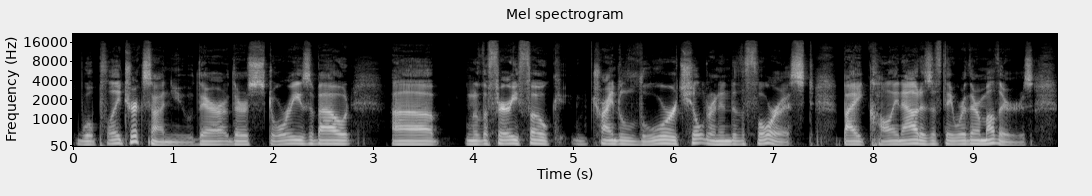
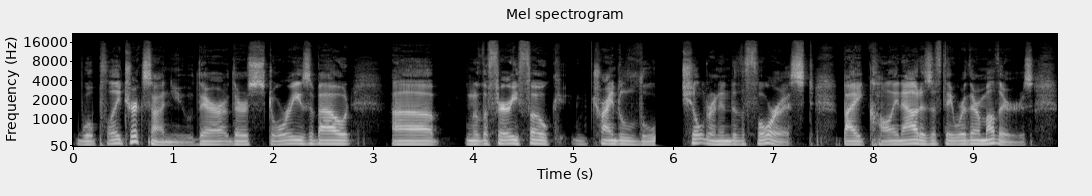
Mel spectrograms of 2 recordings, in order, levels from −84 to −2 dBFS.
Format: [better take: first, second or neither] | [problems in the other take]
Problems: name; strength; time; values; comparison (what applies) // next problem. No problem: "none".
first | audio cutting out; at 6 s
